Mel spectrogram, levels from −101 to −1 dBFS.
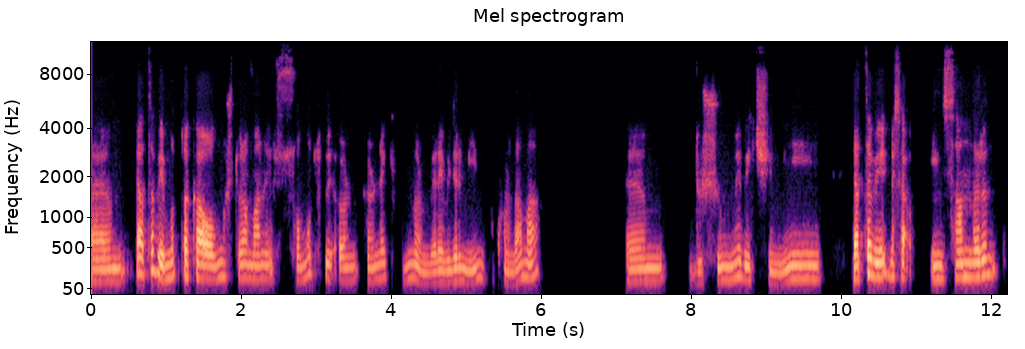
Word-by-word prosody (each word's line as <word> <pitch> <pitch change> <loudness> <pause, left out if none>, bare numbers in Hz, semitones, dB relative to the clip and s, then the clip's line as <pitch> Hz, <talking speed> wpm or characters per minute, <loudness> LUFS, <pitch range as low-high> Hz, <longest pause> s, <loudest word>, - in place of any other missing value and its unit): Imm, 120 - 0 0.2
ya - - +6
tabii 220 -10 +4
mutlaka 155 0 +5
olmuştur 145 +2 +2
ama 145 -2 0
hani 140 +1 -3
somut 160 +9 -9
bir 145 - -2
örn 125 +1 -3
örnek 140 +5 -5 0.2
bilmiyorum 135 -9 -4
verebilir 110 +3 -1
miyim 125 +4 -3
bu - - -42
konuda 110 +2 -5
ama 150 - -1 1.2
ımm, 120 +1 -2 0.4
düşünme 130 +8 -3
biçimi 140 +4 -1 0.4
ya 135 0 +7
tabii 155 -5 +6
mesela 155 -2 0 0.2
insanların, 155 - +1
140 Hz, 120 wpm, -22 LUFS, 125-150 Hz, 1.2 s, ya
